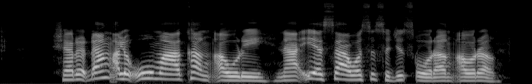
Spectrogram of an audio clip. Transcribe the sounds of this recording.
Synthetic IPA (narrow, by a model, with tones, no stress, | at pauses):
ʃɐ˨ɾɗɐ˦ŋʔa˨lʔuː˦maː˨kɐ˦˨ŋʔa˦wɽeː˦na˨ʔɪ˦ja˨sa˦˨wɐ˦su˦su˨d͡ʒi˦sʼoː˨ɽɔ˦ŋʔa˦wɽɐ˦ŋ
